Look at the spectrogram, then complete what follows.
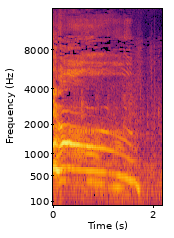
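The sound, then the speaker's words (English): A person mimics a wolf howl: a single sustained tone that starts loud and glides slowly downward for under two seconds before dropping off, followed by quiet. “And I'm anxious to restore my status as a lone wolf.”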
